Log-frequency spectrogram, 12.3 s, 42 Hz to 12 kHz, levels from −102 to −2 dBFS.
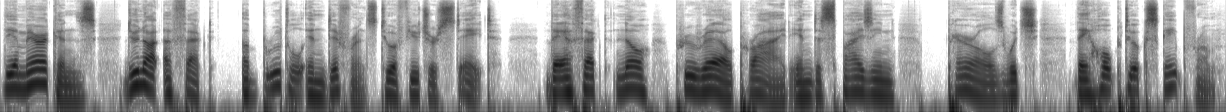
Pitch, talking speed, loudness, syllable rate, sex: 110 Hz, 125 wpm, -21 LUFS, 4.8 syllables/s, male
